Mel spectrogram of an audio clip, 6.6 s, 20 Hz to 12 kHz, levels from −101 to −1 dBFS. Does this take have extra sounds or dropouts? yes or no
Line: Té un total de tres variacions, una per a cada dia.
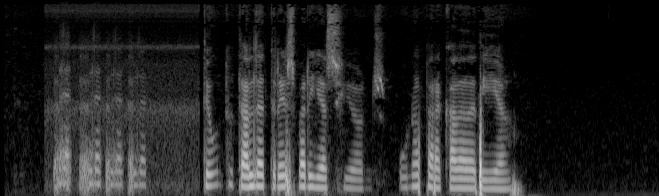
yes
